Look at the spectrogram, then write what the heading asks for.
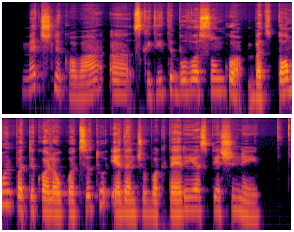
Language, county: Lithuanian, Alytus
